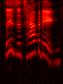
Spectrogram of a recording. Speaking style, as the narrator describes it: said excitedly

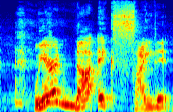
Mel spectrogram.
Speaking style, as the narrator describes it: she sneered

